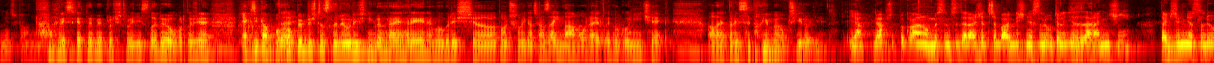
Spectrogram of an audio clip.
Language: Czech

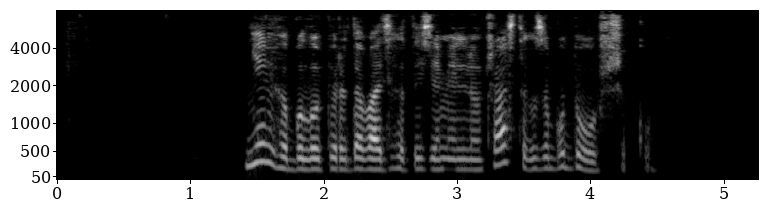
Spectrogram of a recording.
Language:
Belarusian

